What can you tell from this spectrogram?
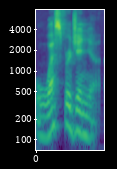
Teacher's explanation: This state has 4 syllables, but again, the stress in that second word, that Virginia, is on that second syllable, West Virginia. If you say it quickly, you really almost don't hear that T at the end.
